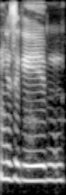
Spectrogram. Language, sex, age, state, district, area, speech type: Urdu, female, 18-30, Bihar, Khagaria, rural, spontaneous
